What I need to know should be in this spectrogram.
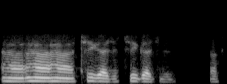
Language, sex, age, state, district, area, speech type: Bengali, male, 18-30, West Bengal, Jhargram, rural, conversation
